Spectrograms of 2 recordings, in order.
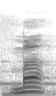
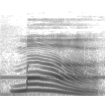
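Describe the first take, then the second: First: The pitch stays high and level. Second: The pitch glides down from high to low. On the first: It means mother. "é um tom pontual alto" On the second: It means to scold. "um tom deslizante de alto para baixo"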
